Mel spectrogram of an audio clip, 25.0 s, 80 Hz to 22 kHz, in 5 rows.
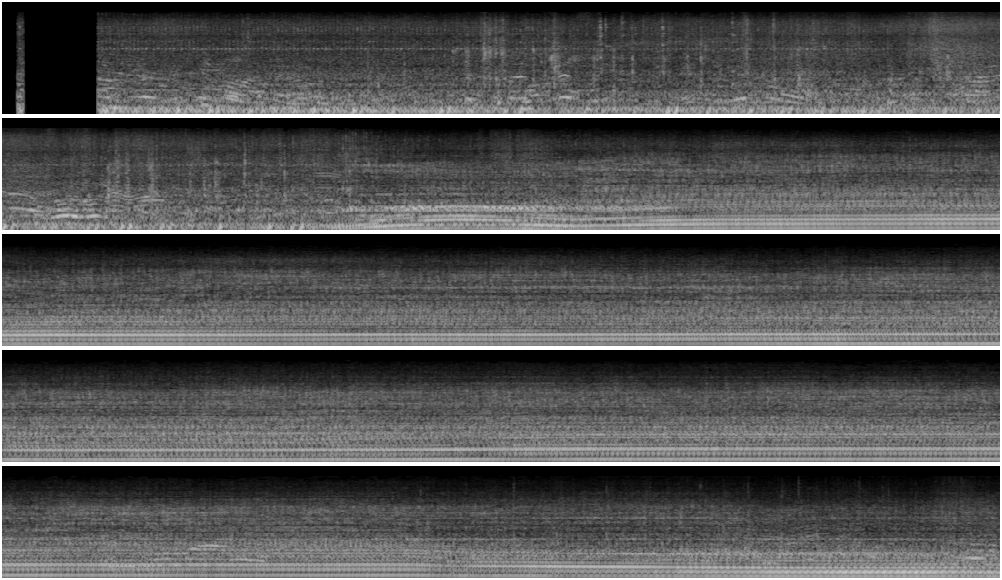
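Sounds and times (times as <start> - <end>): pump engine running: 0.5 - 24.9.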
